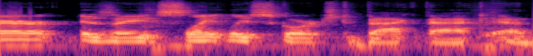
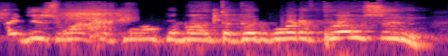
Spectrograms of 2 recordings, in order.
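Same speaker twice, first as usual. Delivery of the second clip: ghost voice; 13 semitones higher than usual. Acted. Ghost NPC preaching.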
